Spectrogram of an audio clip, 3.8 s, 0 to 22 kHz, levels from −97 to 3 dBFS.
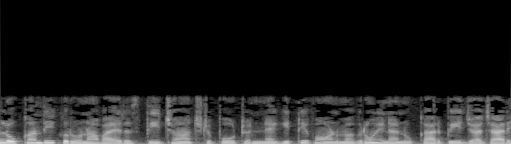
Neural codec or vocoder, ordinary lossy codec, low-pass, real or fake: none; none; 7.2 kHz; real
